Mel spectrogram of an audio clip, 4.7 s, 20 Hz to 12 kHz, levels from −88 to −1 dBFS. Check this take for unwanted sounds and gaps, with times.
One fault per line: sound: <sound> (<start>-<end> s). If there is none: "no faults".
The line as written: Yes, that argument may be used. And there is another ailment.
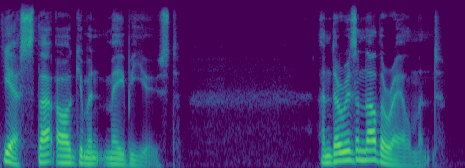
no faults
